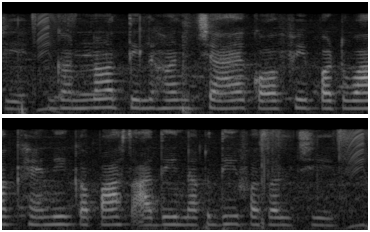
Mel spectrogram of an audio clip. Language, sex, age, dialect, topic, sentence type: Maithili, female, 46-50, Eastern / Thethi, agriculture, statement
